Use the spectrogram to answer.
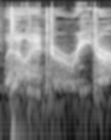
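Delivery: breathy quick whisper of the show name. Acted. Host whispering the channel name to young listeners, whispered. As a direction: whisper it fast like a secret.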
